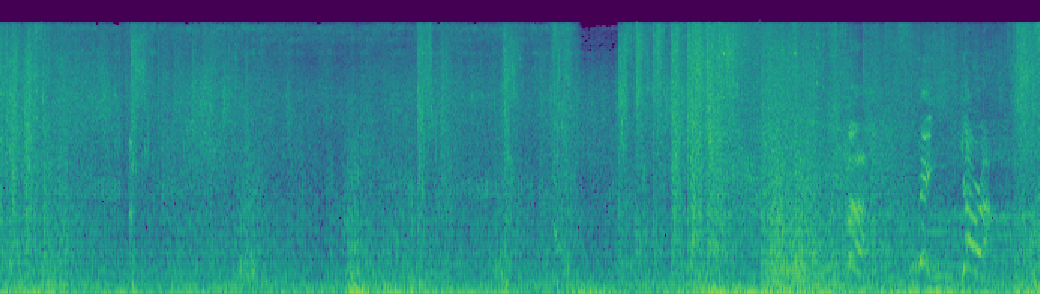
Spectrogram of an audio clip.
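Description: Electricity crackles and buzzes loudly.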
